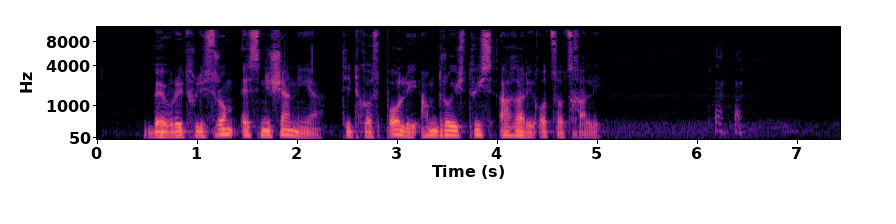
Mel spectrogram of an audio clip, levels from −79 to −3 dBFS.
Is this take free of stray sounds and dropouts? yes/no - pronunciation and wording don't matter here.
no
